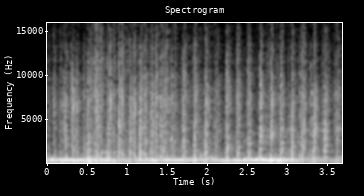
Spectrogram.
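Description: Pigeons cooing in a coop with dense low throaty coos running continuously, close by and alone, with faint rustling and wing movement.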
